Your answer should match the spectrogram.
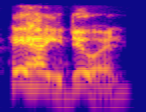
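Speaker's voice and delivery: breezy high, loud passing hello; offhand hallway greeting; casual greeting. Retold or imitated. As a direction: toss it off like a quick hi. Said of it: "like a greeting".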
